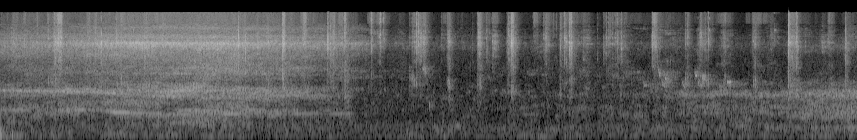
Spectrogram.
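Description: Outdoor background with birds chirping: a steady hiss with a few faint gliding calls for the first few seconds, then many short chirps and ticks.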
